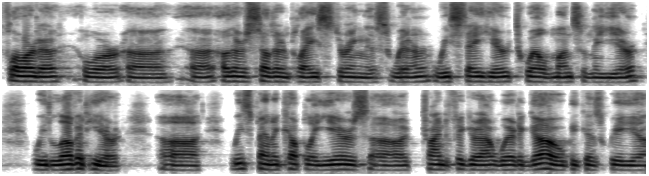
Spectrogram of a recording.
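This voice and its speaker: A man's medium-pitched, flat, monotone delivery at a fairly slow pace. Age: 80s. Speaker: retired teacher, public commenter. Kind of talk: public comment at council meeting. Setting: city council meeting. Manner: halting, many fillers.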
